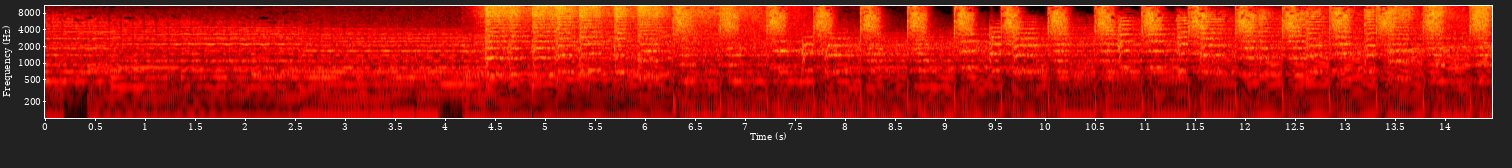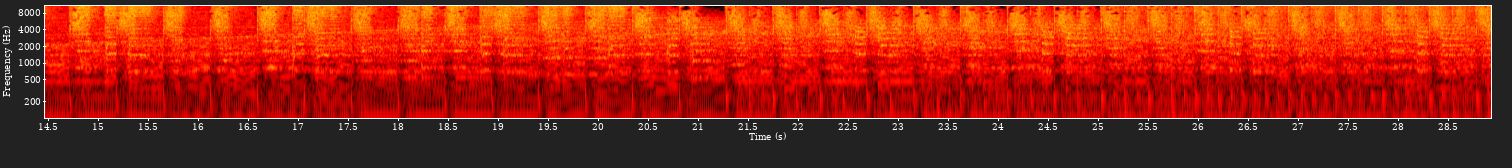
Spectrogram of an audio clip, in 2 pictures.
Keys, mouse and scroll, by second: 1.2-13.0 right drag, 9.5-14.6 middle drag, 23.6 KP_7, 27.0-28.9 middle drag.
